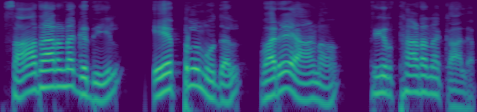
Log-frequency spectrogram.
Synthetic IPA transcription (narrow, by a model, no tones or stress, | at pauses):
saːd̪ʱaːɾɐɳɐɡɐd̪ijil | e̞ːprɐlmuðɐl | ʋɐɾejaːɳɨ | t̪iːrt̪ʰaːɽɐnɐka̰ːlɐ̰m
